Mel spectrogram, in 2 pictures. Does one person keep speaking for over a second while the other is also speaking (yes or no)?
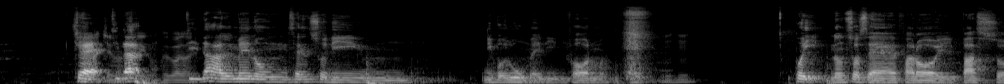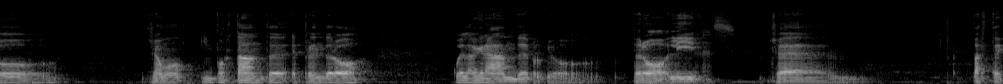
yes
